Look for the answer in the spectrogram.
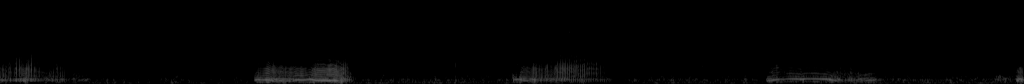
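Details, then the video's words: Sleeping dog snoring, recorded 5-24-2022: slow rasping harmonic snores about every two and a half seconds in a quiet room, each breath a wavering buzzy drone. "snoring and puppy dreaming"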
